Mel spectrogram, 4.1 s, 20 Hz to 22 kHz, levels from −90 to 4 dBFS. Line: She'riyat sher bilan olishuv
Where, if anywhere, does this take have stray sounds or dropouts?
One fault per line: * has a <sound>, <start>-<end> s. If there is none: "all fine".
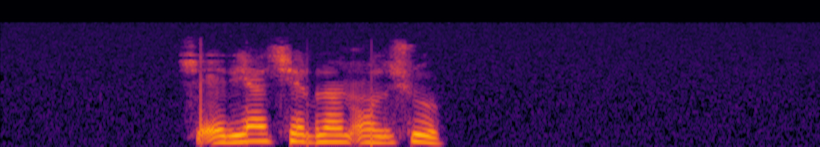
all fine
